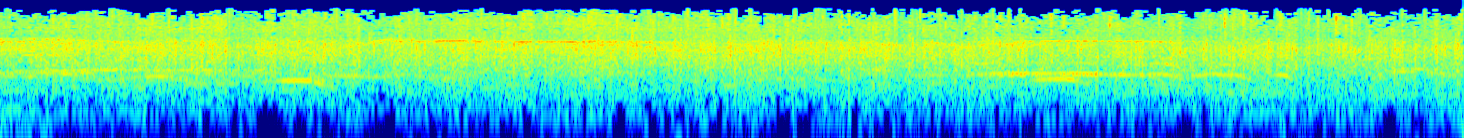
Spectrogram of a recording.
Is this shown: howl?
no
